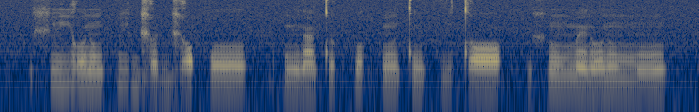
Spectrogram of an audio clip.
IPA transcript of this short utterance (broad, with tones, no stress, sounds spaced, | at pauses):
ʃ i˦ j o˦ ɾ ũ˦ k͡p i˦˨ d͡ʒ ɔ˨ d͡ʒ ɔ˧ f o˦ | k͡p ĩ˨ ɾ ã˧ t o˦ k͡p o˦˨ k͡p ũ˧ t ĩ˨ f i˨˦ t ɔ˦ | ʃ ũ˧ m ɛ̃˧ ɾ o˧ ɾ ũ˨ m ũ˨˦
